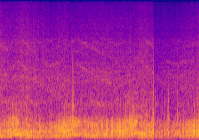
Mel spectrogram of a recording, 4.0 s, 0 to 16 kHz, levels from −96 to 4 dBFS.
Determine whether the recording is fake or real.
real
